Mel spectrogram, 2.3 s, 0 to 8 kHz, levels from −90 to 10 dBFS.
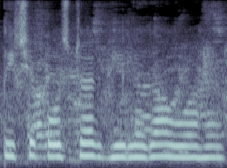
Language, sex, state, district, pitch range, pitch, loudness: Hindi, male, Punjab, Fazilka, 200-215 Hz, 205 Hz, -13 LUFS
